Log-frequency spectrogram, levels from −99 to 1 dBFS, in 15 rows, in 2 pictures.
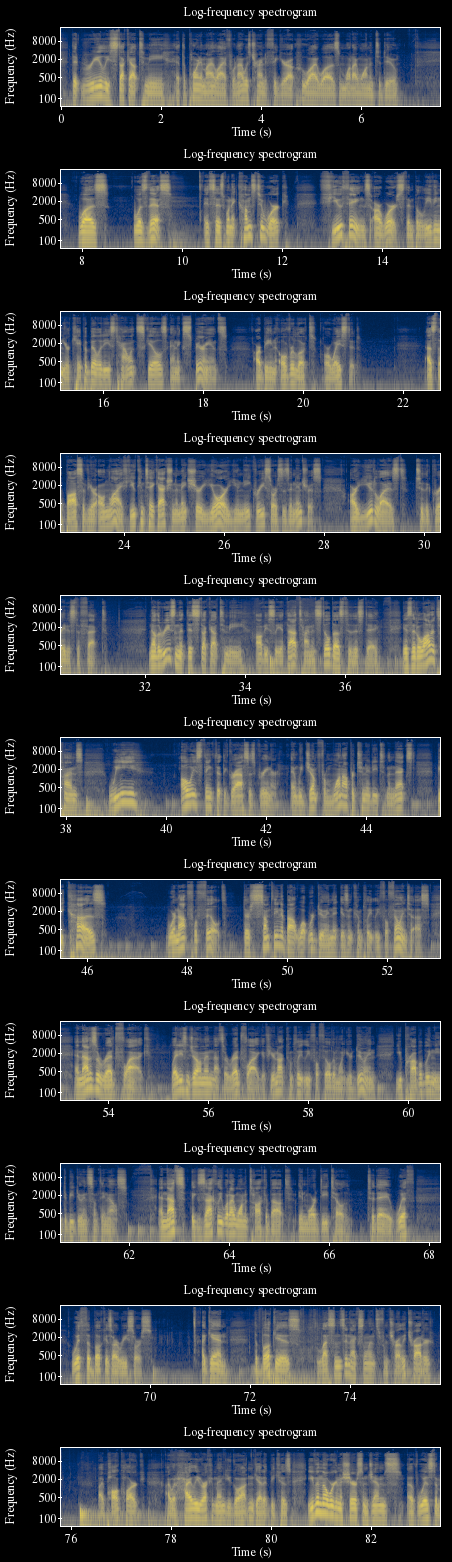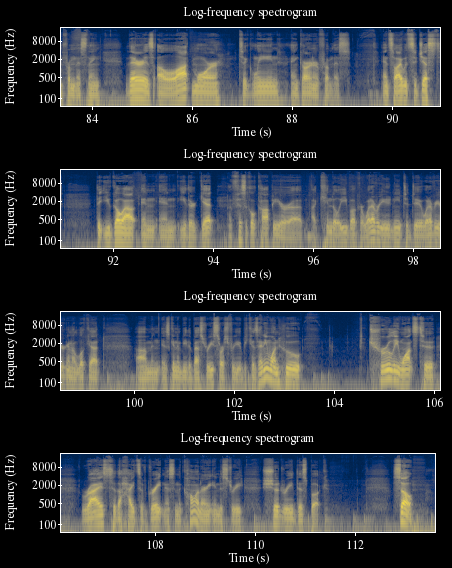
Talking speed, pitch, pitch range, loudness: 160 wpm, 85 Hz, 75-95 Hz, -23 LUFS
